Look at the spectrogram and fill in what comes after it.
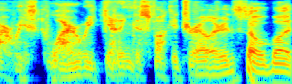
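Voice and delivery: mock fed-up, exasperated, annoyed grumbling. Retelling another friend's complaint about a trailer: imitating an annoyed friend. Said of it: "started to get annoyed by the Speak No Evil trailer".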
